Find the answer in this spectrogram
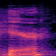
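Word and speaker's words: Hare: By Canadian psychologist Robert Hair. Oh, that's why it's named after him. Okay, cuz hair is spelled not like hair.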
